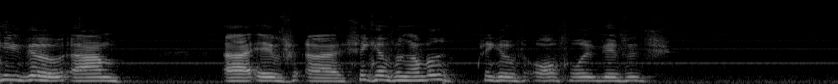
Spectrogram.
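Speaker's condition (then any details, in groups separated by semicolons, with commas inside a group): Cerebral palsy; present since birth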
